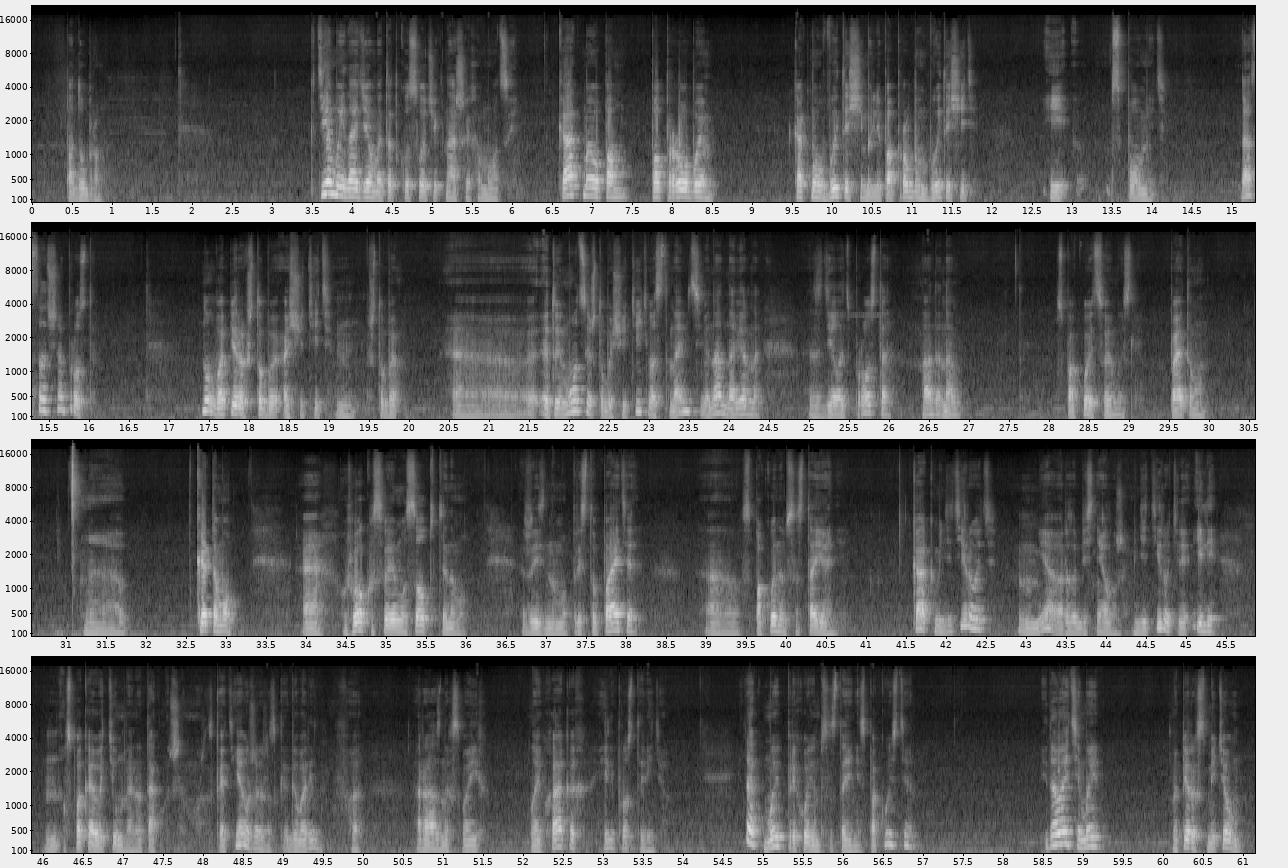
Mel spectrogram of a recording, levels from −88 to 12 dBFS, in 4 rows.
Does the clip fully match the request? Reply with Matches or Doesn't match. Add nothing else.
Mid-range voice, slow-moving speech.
Doesn't match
